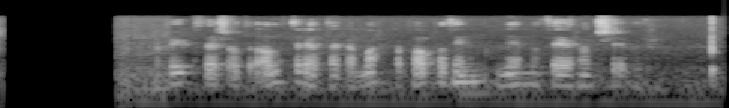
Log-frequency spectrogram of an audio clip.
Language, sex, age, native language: Icelandic, male, 30-39, Icelandic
